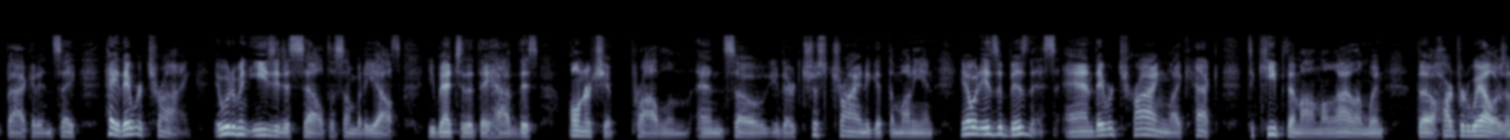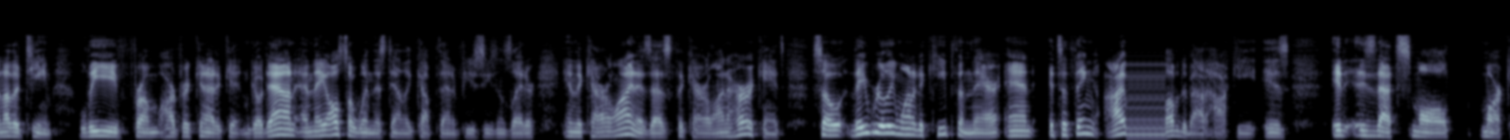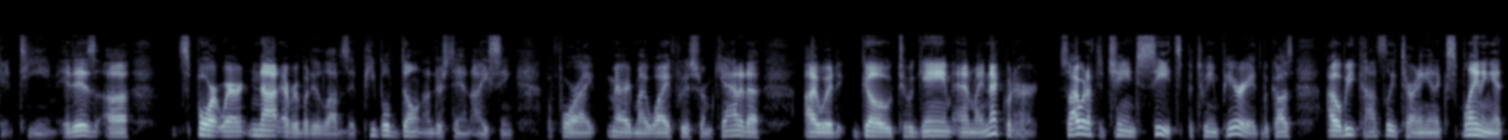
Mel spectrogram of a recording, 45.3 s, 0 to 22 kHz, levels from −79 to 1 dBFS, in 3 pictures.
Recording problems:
high frequencies cut off; noticeable; nothing above 8 kHz
audio freezing; at 26 s

